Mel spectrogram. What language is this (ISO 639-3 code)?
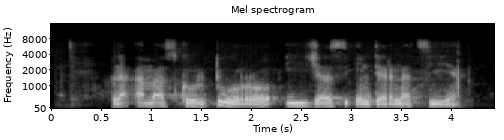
epo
